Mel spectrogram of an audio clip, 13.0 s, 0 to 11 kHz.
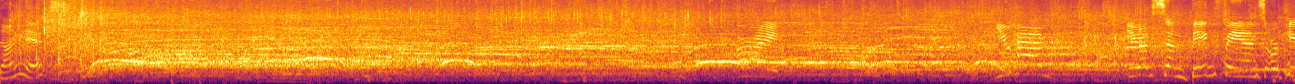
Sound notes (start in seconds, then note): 2.0 cheers and applause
